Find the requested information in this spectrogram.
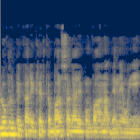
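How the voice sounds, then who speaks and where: A man's dark, mellow voice sits fairly low in pitch, with ordinary pitch variation. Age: 20s. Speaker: fan page admin. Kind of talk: scripted self-introduction.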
